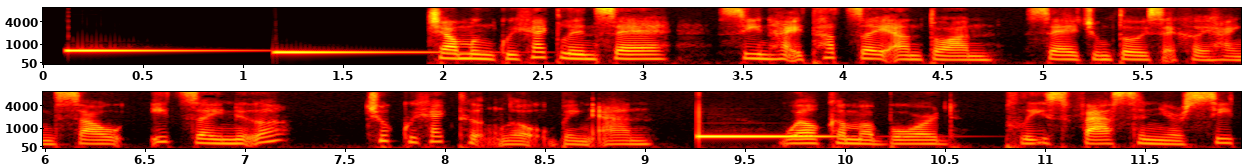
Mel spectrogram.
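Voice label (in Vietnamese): tiếng chào khởi động ô tô car giọng nữ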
